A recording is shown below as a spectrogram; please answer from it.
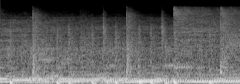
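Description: Ibanez SR500E electric bass played fingerstyle with overdrive, a riff of low held notes over a heavy metal backing track with rapid kick drum hits and cymbals.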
